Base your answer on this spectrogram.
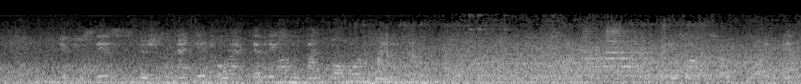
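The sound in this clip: Steady rumble of a moving metro train carriage heard from inside, a continuous dense roar of wheels and running gear that holds an even level throughout, with faint voices blending into the noise.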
